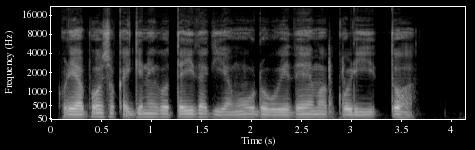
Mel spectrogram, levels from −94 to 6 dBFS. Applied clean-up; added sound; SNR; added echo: neural mask model DeepFilterNet 3.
